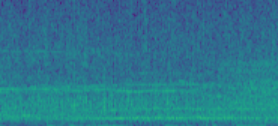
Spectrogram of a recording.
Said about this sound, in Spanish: Así que aplauso para ellos.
